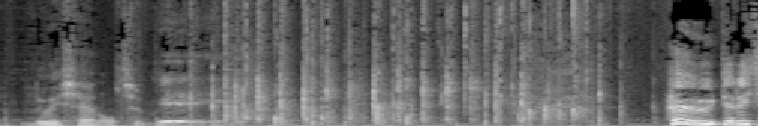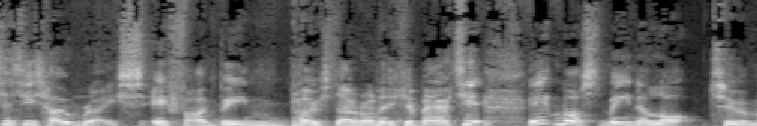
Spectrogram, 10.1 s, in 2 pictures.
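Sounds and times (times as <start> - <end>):
speech: 0.2 - 1.9, 4.6 - 10.0
small ripple of applause: 1.2 - 4.2.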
